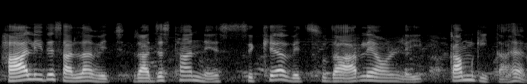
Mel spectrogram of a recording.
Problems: constant background noise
